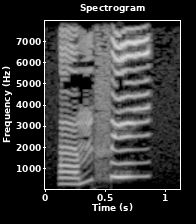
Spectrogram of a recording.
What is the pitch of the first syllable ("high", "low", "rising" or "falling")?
rising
